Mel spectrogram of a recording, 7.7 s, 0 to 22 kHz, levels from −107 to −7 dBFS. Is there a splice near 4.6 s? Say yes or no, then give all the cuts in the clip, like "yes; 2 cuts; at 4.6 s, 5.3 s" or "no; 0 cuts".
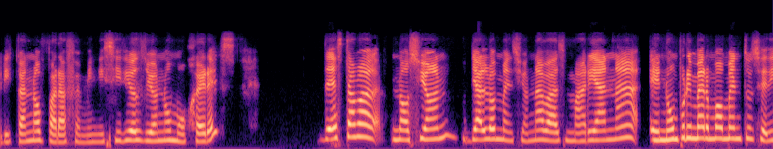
no; 2 cuts; at 3.1 s, 6.4 s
